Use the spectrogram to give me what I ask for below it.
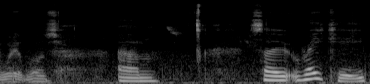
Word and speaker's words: Reiki: i didn't know what it was um so reiki pronounced as in the way i'm pronouncing it although it looks like you might pronounce it reiki or something can anyway reiki is a complete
